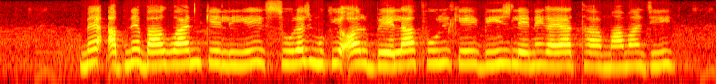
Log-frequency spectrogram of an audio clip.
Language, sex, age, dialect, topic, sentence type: Hindi, female, 18-24, Kanauji Braj Bhasha, agriculture, statement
